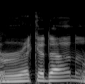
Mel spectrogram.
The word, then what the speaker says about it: Riccadonna: Riccadonna.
